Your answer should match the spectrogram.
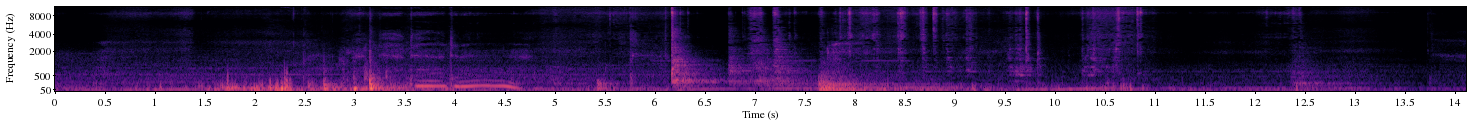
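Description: Scattered knocks, thumps and scrapes of boots and hands on a combine's sheet-metal deck and engine parts, with a short hummed voice sound about four seconds in.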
